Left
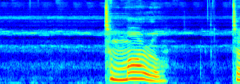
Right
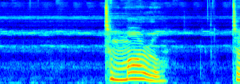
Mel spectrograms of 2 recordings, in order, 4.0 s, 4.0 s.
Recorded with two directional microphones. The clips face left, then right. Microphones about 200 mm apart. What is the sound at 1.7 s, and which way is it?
Speech, 50° left (ahead or behind).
